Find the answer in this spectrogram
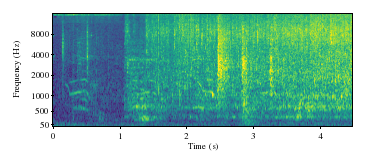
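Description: Toilet flushing: a rush of water that starts about a second in and keeps running.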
